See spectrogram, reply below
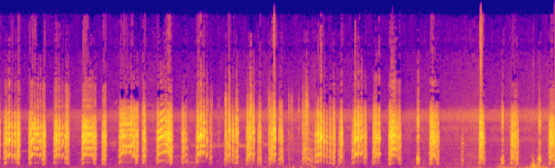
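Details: Harsh, raspy chukar phrases from a Chukar partridge, known locally as Dasi chakor, repeated in quick bursts with a grating, scratchy quality, followed by a brief low thump near the end.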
